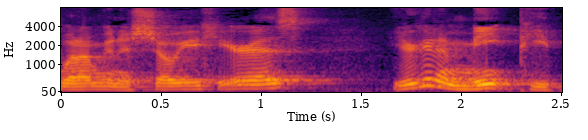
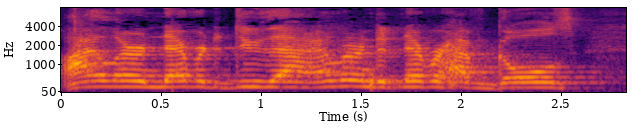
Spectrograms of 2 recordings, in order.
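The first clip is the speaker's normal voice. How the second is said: heated, sarcastic tone, pitched up; 7 semitones higher than usual. Showing sarcastic statements thrown around after a disappointment: heated sarcasm, put on. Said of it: "sarcastic kind of heat".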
